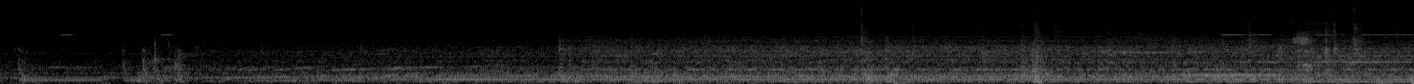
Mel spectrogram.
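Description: Full-colour photocopier starting a print run: its motors spin up with a rising whine over the first few seconds, then settle into a steady mechanical hum as the copy feeds through, with a few sharp clicks.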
